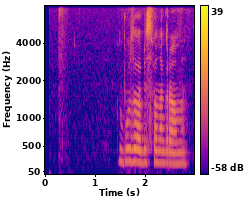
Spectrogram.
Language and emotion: Russian, neutral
